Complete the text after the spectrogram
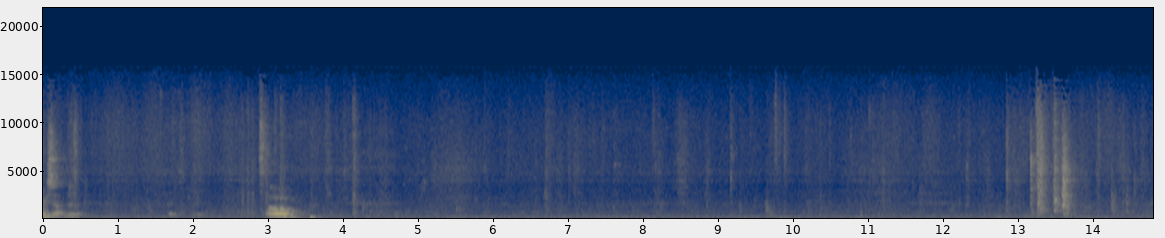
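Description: A man speaks briefly through a microphone and loudspeaker in an echoing room.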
